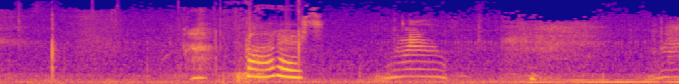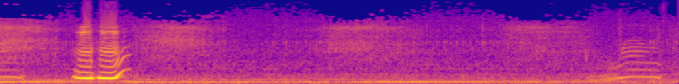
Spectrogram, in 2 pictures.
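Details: Male domestic cat meowing while being brushed: a series of clear, wavering meows every few seconds, two louder and longer with a bending pitch, with a woman's soft voice speaking in between.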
